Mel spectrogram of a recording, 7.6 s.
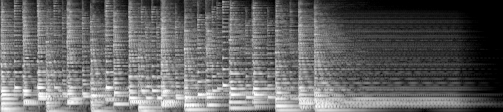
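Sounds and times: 
honky tonk music: 0:00.0 - 0:07.0.

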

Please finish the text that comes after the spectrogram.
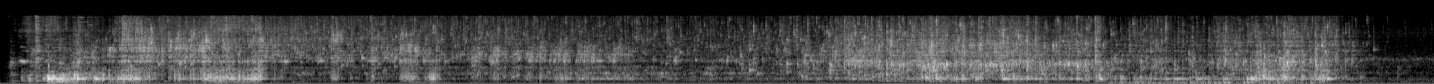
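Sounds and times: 
domestic toilet in bathroom: 0:00.0 - 0:14.3.

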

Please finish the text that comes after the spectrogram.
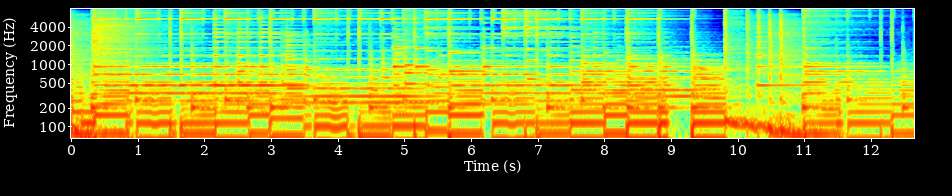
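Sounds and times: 
pop rock music: 0:00.1 - 0:12.5.

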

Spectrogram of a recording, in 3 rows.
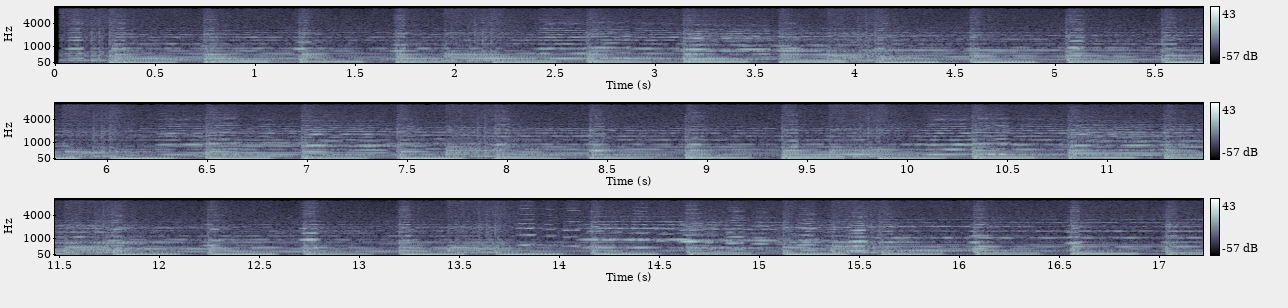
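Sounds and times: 
soundtrack music: 0:00.1 - 0:17.2.

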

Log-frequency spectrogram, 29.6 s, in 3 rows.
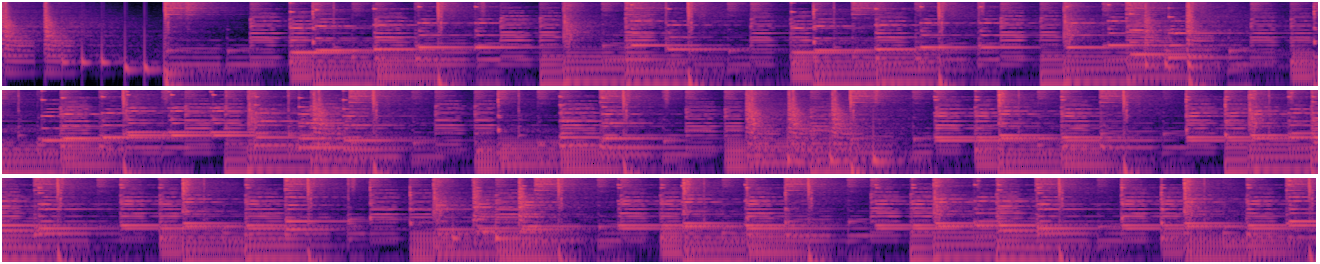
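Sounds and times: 
reggae music: 0:00.0 - 0:29.5.

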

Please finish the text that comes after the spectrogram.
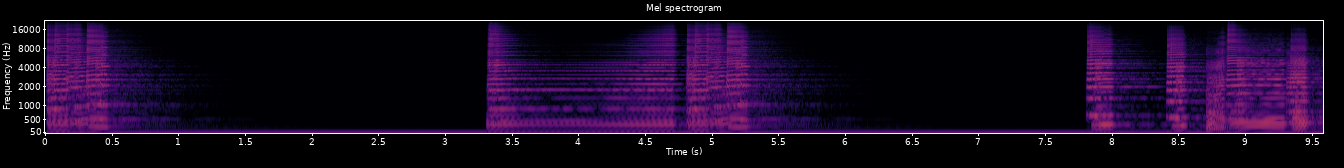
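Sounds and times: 
funk horn wind instrument: 0:00.0 - 0:01.1, 0:03.3 - 0:05.9, 0:07.8 - 0:09.5.

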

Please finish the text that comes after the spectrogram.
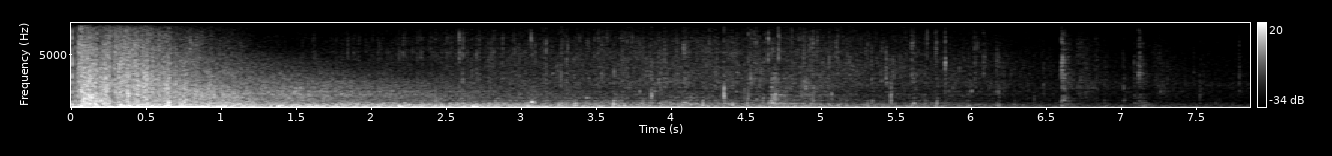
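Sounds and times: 
explosion: 0:00.0 - 0:07.0.

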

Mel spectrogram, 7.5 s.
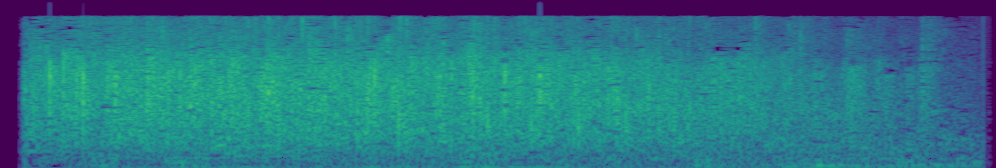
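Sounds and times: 
applause: 0:00.2 - 0:07.4.

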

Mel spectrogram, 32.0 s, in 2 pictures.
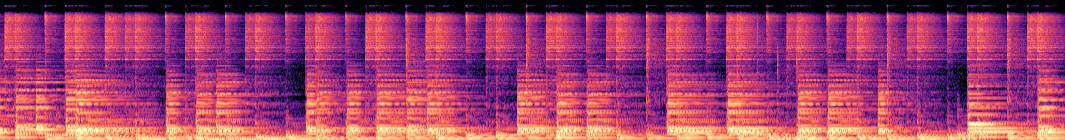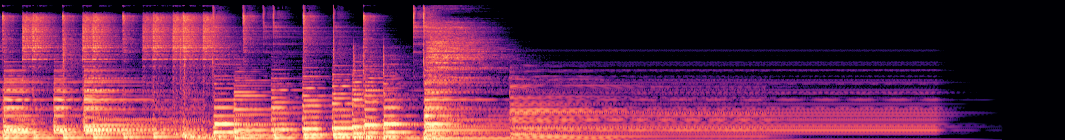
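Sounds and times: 
blues in B flat: 0:00.0 - 0:25.4.

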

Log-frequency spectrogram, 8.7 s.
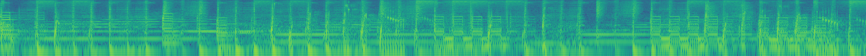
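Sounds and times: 
808 bass: 0:00.0 - 0:08.6.

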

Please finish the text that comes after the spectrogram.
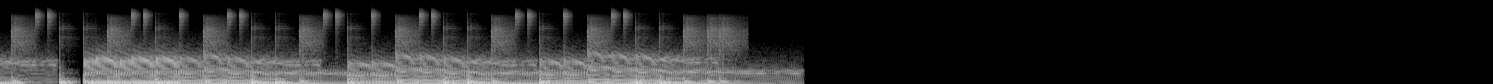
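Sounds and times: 
music: 0:00.0 - 0:08.1.

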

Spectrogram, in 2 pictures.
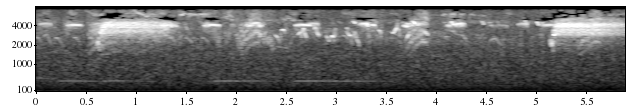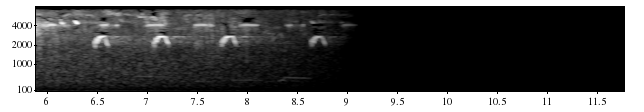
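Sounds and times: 
meadow ambience: 0:00.0 - 0:09.1.

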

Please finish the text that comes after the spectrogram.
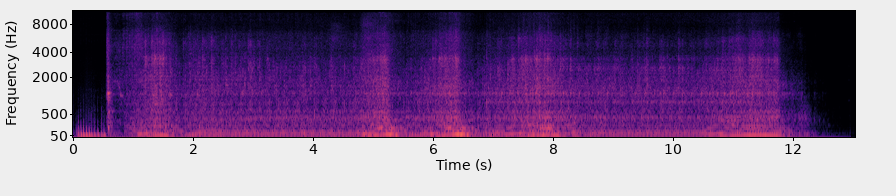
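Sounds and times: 
car: 0:00.1 - 0:12.9.

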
